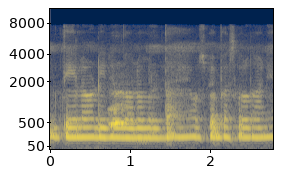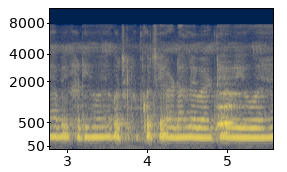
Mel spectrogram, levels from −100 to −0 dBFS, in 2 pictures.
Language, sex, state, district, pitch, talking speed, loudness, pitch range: Hindi, female, Delhi, New Delhi, 195 Hz, 245 wpm, -17 LUFS, 190-205 Hz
